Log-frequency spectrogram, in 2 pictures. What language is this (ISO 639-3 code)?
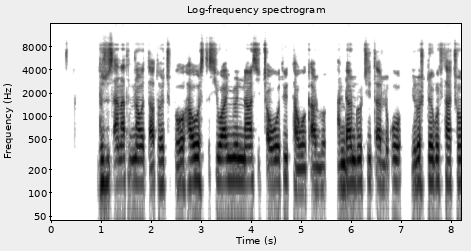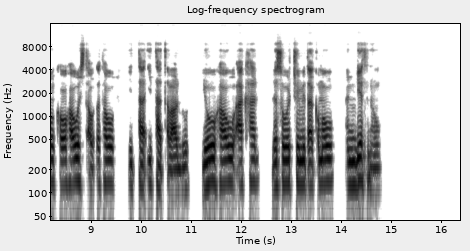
amh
